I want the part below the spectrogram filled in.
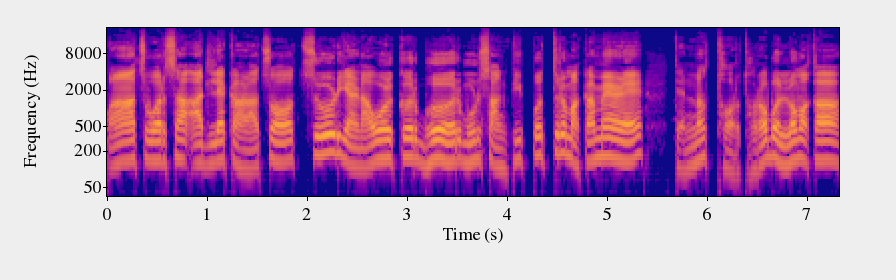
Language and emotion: Goan Konkani, fearful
